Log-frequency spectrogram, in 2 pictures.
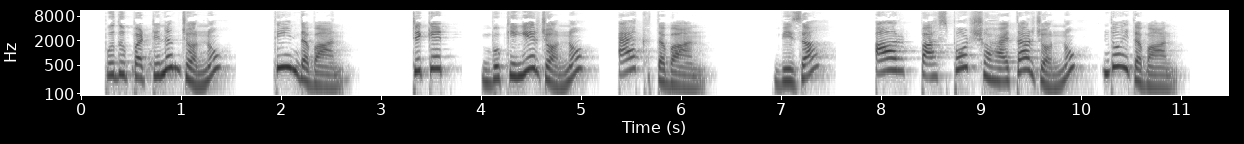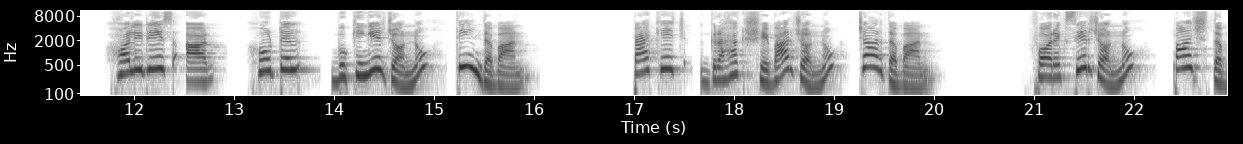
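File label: Bengali, female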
